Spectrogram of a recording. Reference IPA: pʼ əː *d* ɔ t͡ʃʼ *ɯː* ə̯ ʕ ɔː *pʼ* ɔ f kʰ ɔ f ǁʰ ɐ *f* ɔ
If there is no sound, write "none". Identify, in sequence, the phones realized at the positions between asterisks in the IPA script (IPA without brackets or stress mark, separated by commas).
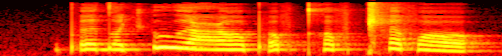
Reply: d, uː, pʼ, f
